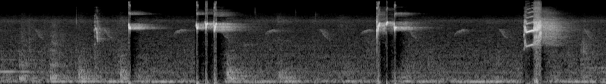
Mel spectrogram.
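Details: Lovebird making scattered high, sharp chips in small clusters of two or three, ending with a louder, rasping screech.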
